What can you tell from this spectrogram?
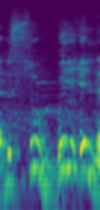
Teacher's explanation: ابدال الهمزه من جنس حركه ما قبلها ثم ادغام ما قبلها فيها · Term: الإبدال مع الإدغام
